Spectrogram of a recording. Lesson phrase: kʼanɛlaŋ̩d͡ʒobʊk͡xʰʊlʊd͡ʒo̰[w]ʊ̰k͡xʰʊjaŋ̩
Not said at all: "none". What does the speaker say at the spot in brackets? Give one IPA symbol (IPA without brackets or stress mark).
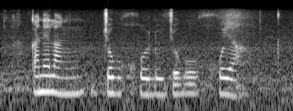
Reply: b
